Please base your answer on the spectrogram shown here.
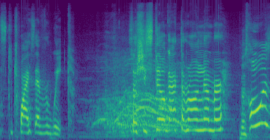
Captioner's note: crowd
